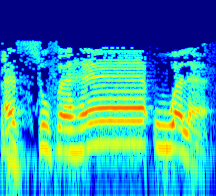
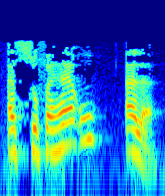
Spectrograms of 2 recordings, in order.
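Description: First: The second hamza is replaced by a w sound. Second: The second hamza is a clear glottal stop.

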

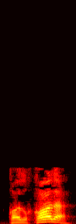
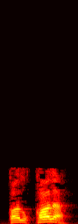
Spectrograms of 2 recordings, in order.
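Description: Both takes have the same delivery.

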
